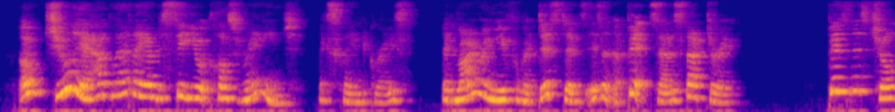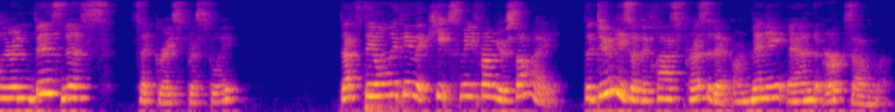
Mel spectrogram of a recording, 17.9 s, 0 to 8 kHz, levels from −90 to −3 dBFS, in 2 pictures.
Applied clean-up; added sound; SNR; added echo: neural separator model SepFormer DNS4.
